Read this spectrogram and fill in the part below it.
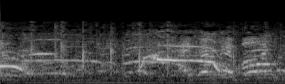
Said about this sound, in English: Oh, and Bowen Riley puts this one into center field. Crushes that one, and it drops, giving Bowen Riley a leadoff single. And this crowd has come alive here in Washington County.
